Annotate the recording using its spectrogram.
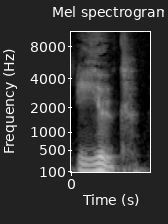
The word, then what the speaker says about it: yeuk: And this week's Word of the Week is yuk, and that is spelt Y-E-U-K.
